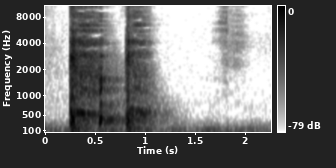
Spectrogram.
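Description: A person coughing twice in quick succession, the first cough longer than the second.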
